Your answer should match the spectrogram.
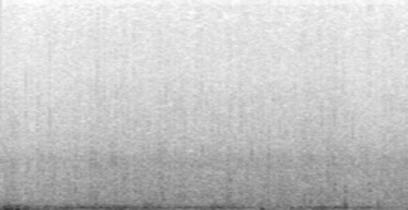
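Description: Heavy thunderstorm rain pounds a large tent during a hot, humid camping night, a dense, loud, unbroken roar of drumming drops with a low rumble beneath.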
